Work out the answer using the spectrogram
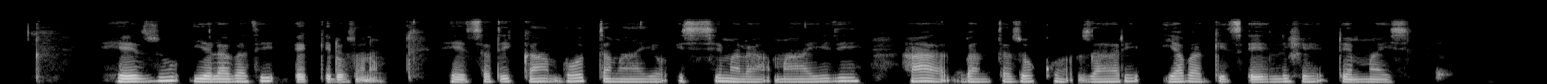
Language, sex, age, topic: Gamo, male, 18-24, government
